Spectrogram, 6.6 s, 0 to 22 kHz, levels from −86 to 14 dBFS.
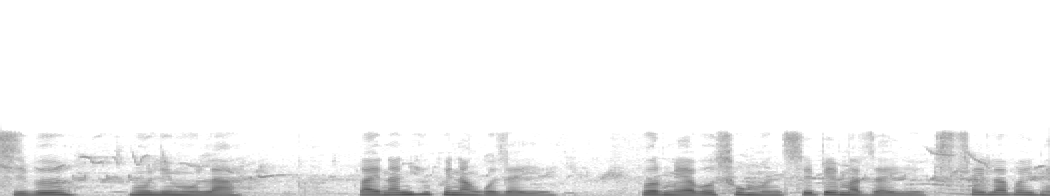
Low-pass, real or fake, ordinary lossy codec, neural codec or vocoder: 7.2 kHz; real; none; none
